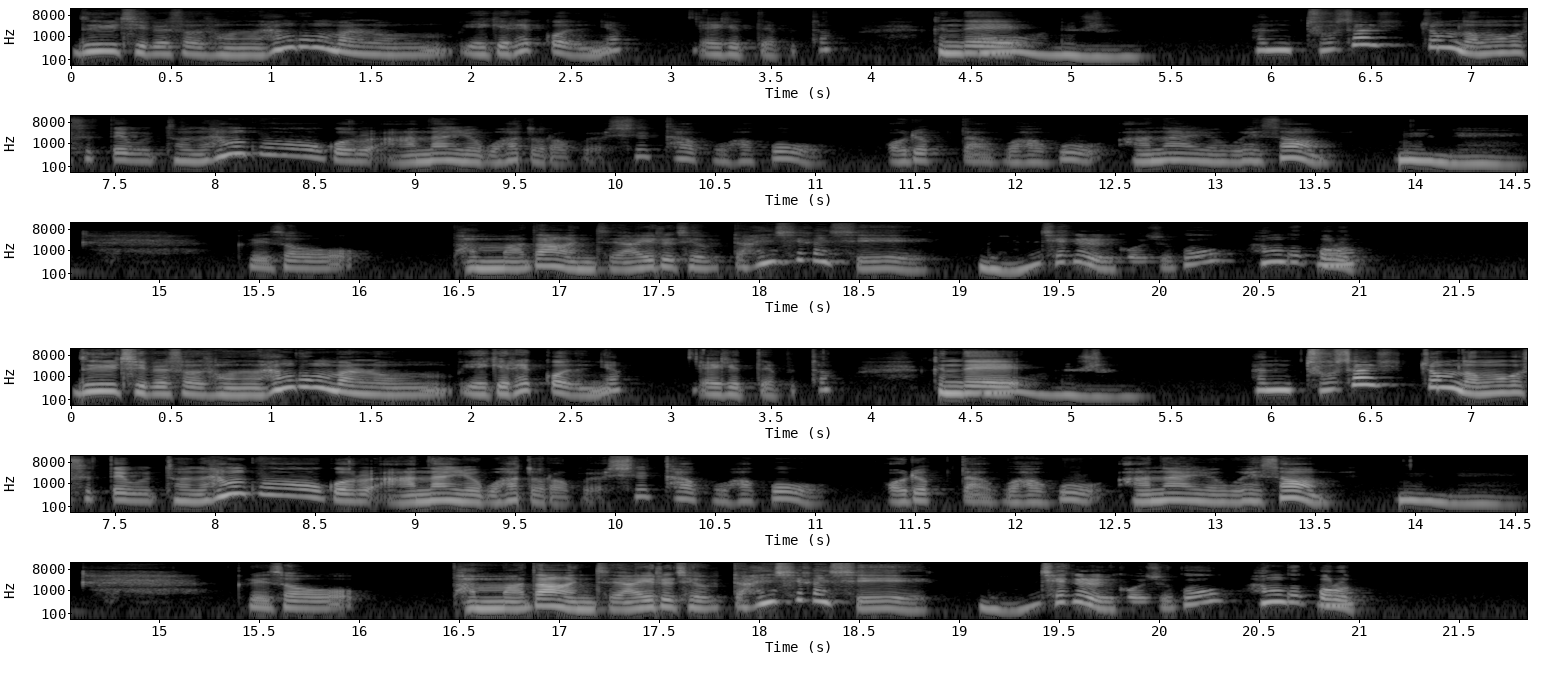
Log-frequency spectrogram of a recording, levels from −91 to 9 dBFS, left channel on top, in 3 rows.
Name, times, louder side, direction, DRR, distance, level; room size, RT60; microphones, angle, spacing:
voice 1, 0.0-2.8 3.1-4.7 5.1-5.2 5.9-11.0 11.4-13.6 14.6-15.2 15.4-16.0 16.5-18.8 19.4-21.0, right 6 dB, 50° right, 0.6 m, -39 dB
voice 2, 4.5-5.3 13.9-14.5 19.1-19.4 20.8-21.0, left 3 dB, 60° left, 0.6 m, -43 dB
15.0 x 7.6 x 3.6 m
head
